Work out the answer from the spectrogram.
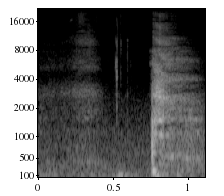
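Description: A single harsh cough burst after a faint throat noise, in a quiet room.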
